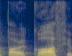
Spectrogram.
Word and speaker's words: PVVR Coffee: Eh, se fala Power Coffe, mas se escreve PVVR coffee, vocês vão achar assim na rede social, eh, o site, enfim.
